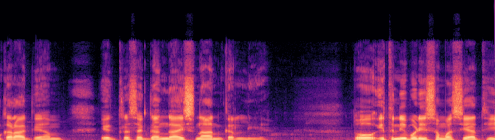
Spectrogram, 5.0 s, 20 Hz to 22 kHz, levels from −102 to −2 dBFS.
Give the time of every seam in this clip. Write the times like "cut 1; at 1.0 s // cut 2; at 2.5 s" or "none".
none

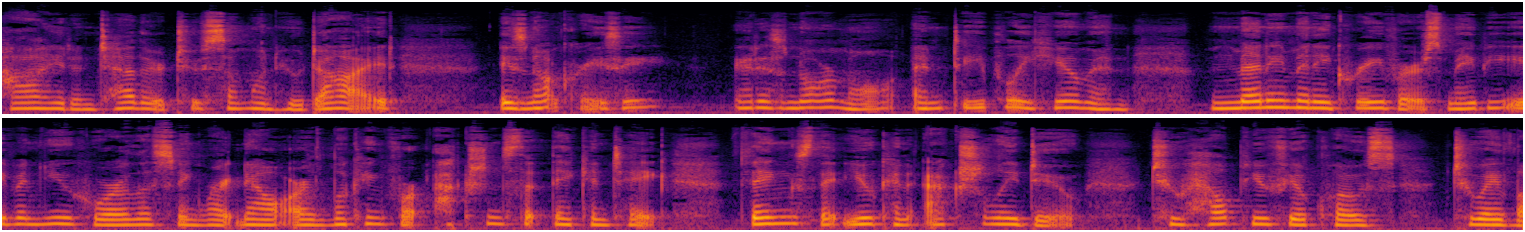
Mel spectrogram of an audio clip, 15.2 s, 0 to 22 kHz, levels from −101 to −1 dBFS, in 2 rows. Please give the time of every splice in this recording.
none

